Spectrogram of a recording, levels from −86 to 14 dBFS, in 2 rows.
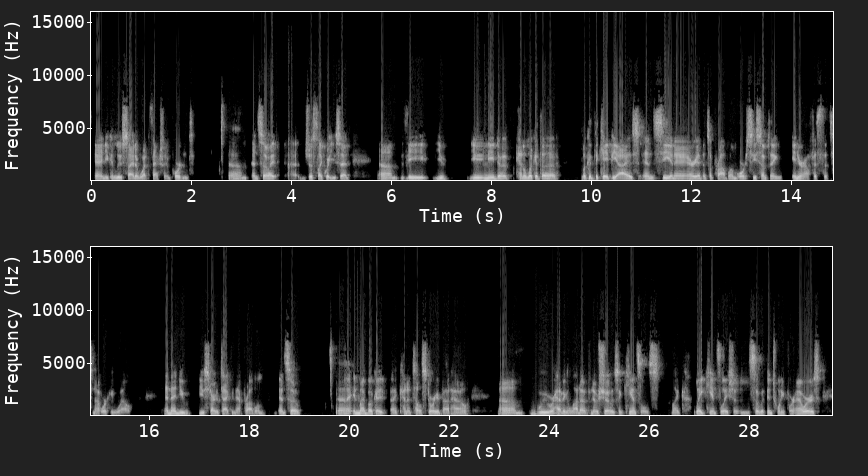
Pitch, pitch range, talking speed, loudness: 90 Hz, 80-100 Hz, 190 wpm, -13 LUFS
